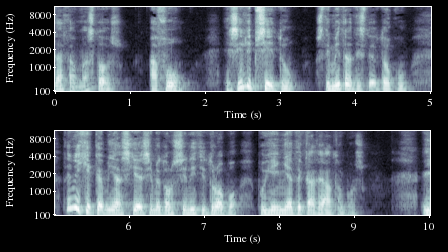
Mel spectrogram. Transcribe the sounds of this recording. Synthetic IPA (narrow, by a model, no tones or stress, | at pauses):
t̪ɐθɐvmɐst̪o̞s | ɐfu | isilipsit̪u | st̪imit̪ɾɐt̪ist̪eot̪o̞ku | ðe̞niçekɐmɲɐsçe̞sime̞t̪o̞nsiniθit̪ɾo̞po̞ | puʝe̞ɲet̪e̞kɐθe̞ɐnθɾo̞po̞̰s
